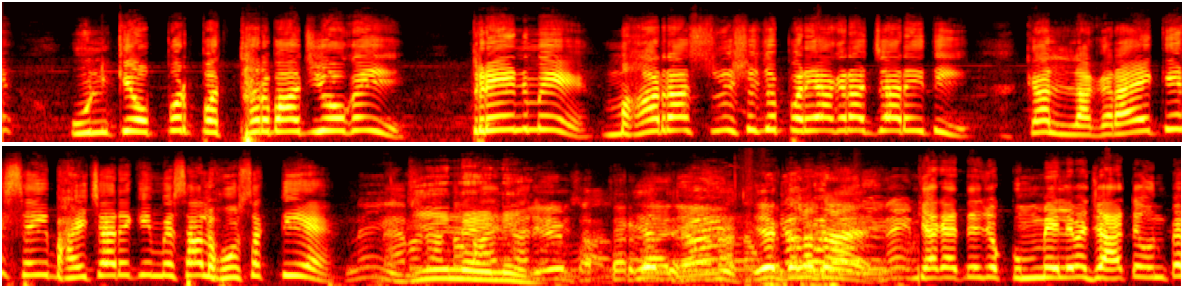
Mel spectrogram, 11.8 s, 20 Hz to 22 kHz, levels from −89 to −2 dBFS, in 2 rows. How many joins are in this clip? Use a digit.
1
